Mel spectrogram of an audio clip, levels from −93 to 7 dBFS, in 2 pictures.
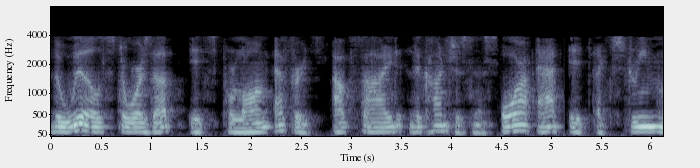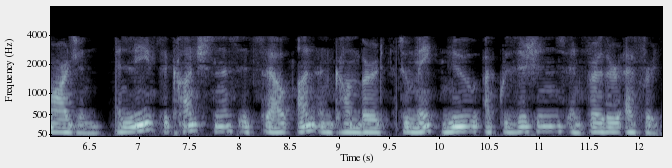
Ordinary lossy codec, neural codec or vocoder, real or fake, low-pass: AAC, 16 kbps; none; real; 7.2 kHz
